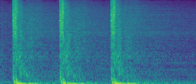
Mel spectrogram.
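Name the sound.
shotgun fired one-handed in Ghosts of Tabor VR video game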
